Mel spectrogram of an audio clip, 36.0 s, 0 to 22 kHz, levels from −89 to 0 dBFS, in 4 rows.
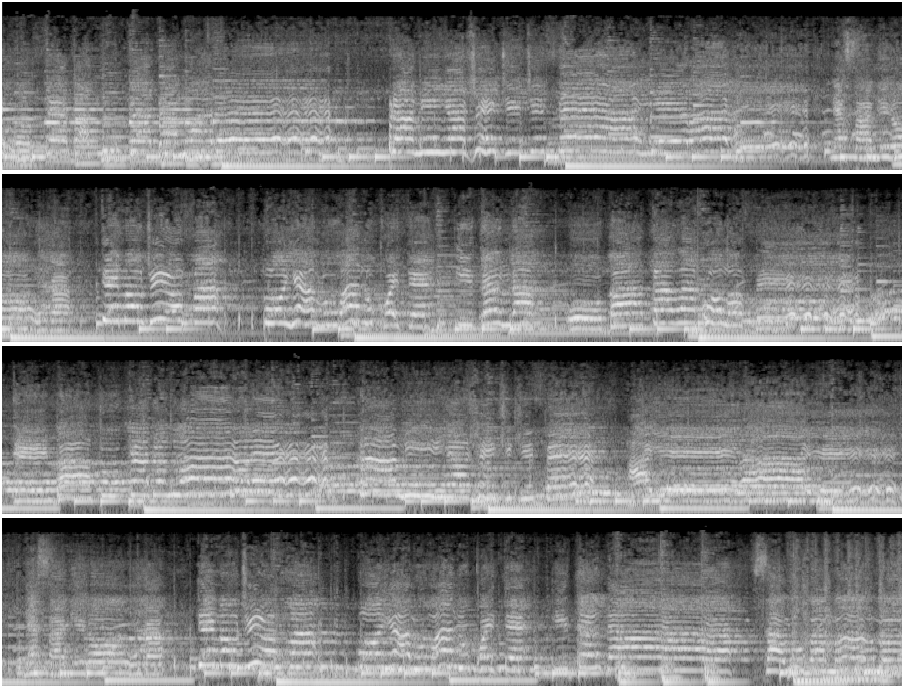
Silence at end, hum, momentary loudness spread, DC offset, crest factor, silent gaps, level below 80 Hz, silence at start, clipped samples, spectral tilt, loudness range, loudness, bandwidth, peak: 0 s; none; 4 LU; under 0.1%; 10 dB; none; -22 dBFS; 0 s; under 0.1%; -5.5 dB/octave; 2 LU; -13 LUFS; 15.5 kHz; -2 dBFS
